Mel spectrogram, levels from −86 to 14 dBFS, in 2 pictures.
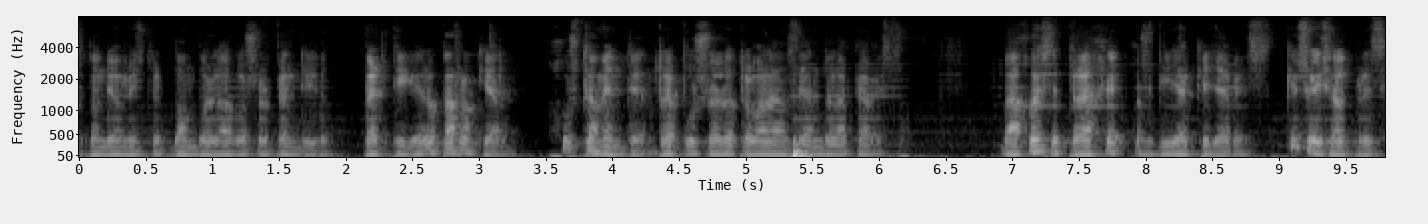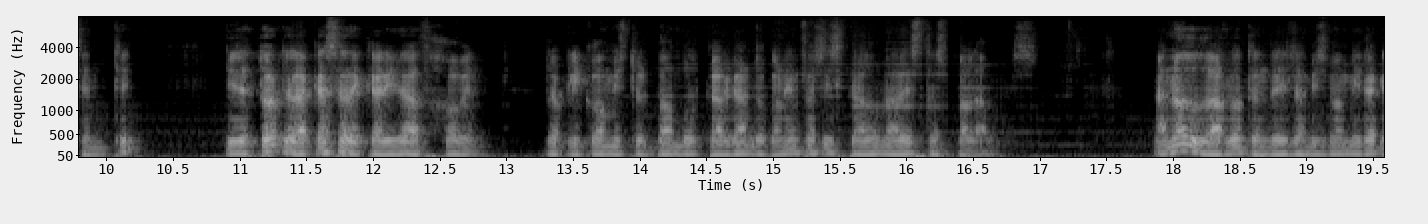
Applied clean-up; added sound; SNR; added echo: neural separator model SepFormer DNS4.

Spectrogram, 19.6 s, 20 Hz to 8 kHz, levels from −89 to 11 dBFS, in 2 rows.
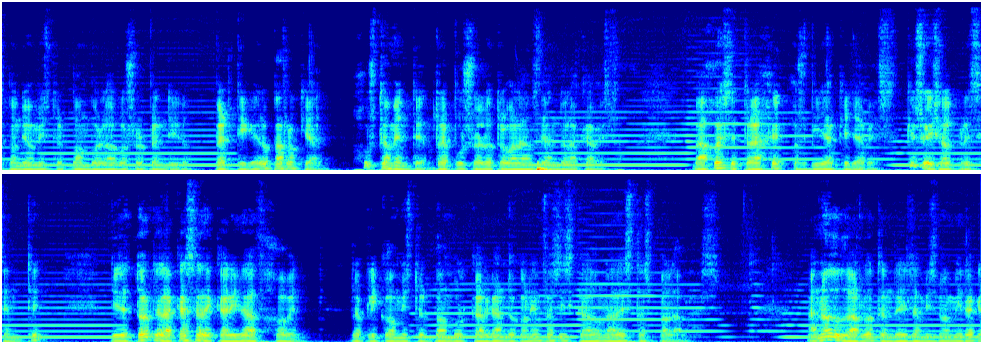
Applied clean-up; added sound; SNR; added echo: none; Wind instrument, woodwind instrument; 12 dB; reverberation time 0.2 s.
